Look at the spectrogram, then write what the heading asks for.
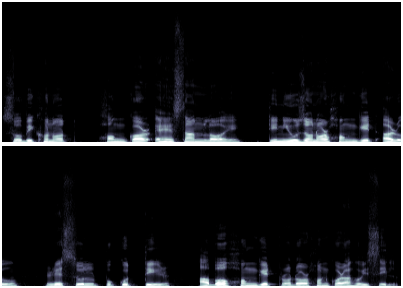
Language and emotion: Assamese, neutral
